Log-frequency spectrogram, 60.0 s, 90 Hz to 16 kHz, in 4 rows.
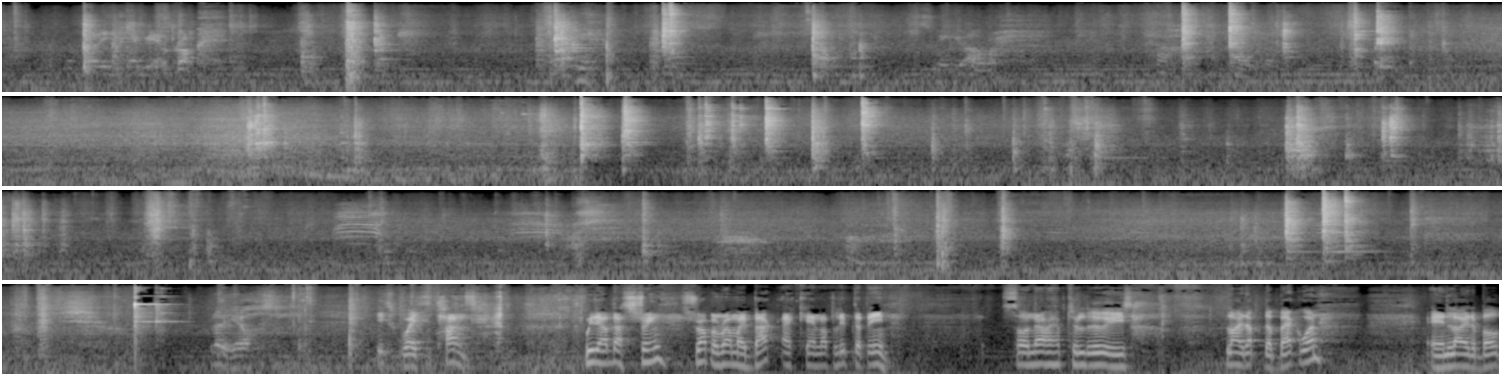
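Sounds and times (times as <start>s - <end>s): metal parts clanking and scraping: 42.5s - 43.8s.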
